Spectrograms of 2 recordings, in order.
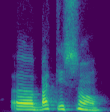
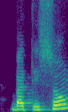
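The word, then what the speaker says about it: baptisons: S between two vowels is pronounced Z. But here we have two S, double S, so baptisson. D'accord? Baptisson, baptisser, baptisse.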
